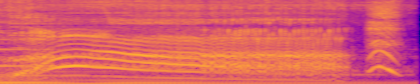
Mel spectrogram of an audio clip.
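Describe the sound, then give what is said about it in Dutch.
A long, drawn-out monster roar, voiced and groaning, sliding slowly downward in pitch, then a short, higher rising-and-falling snarl at the end. Loud, with no talking, and it sounds like a voice performing the roar. “Hoort je dat gebrul? Ja, dat moet een monster zijn.”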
